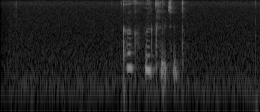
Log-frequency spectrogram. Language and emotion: Russian, neutral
